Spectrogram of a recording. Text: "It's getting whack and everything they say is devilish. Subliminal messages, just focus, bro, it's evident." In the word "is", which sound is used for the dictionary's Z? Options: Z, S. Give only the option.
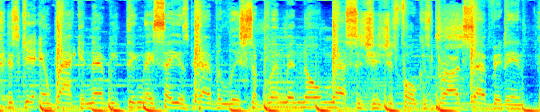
Z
